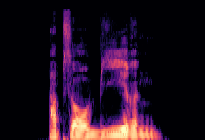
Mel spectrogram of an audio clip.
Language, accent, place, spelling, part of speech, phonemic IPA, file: German, Germany, Berlin, absorbieren, verb, /ˌabzɔʁˈbiːrən/, De-absorbieren.ogg
- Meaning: to absorb, to soak up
